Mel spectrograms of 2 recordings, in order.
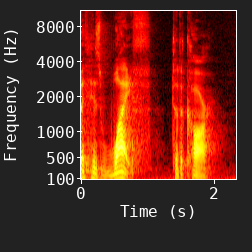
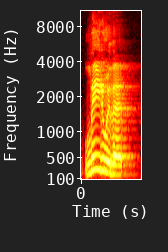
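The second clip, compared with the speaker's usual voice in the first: loud proclamation; 10 dB louder, slower than usual. Shown as a demonstration. Speaker gives the crowd the cure for shame, loud. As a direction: shout Lead with it, high and loud. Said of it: "the number one antidote".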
